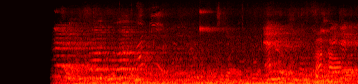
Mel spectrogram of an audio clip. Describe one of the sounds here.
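A crowd of spectators chatters nearby.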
